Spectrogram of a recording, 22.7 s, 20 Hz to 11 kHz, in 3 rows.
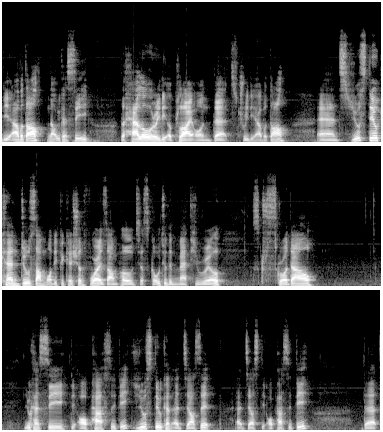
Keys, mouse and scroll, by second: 1.4 scroll down 2, 1.9 click, 1.9 x, 2.7 c, 2.8-4.4 drag, 4.7 scroll down 2, 5.0 c, 5.1-6.8 drag, 7.3-8.9 drag, 9.6 click, 10.6 click, 12.3-14.9 drag, 15.6-16.5 drag, 17.6-21.1 drag, 21.5 click, 21.8 click.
